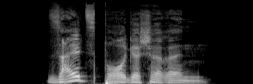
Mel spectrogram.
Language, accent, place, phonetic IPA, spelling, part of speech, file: German, Germany, Berlin, [ˈzalt͡sˌbʊʁɡɪʃəʁən], salzburgischeren, adjective, De-salzburgischeren.ogg
- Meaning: inflection of salzburgisch: 1. strong genitive masculine/neuter singular comparative degree 2. weak/mixed genitive/dative all-gender singular comparative degree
